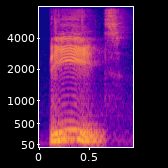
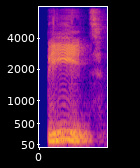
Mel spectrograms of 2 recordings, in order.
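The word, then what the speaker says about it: Beet: Agora, se eu falar beat, beat, mãozinha, pronúncia longa, eu já tenho um canteiro, pessoal.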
